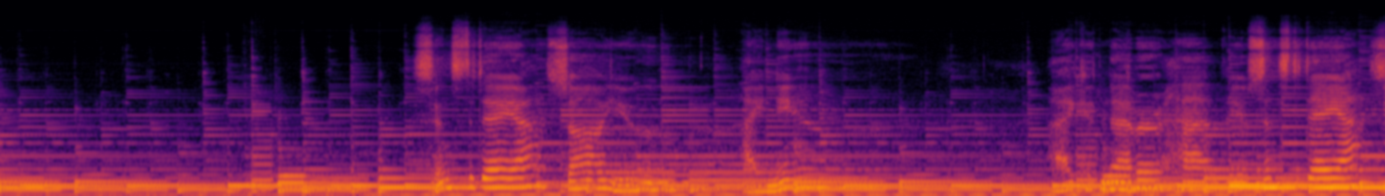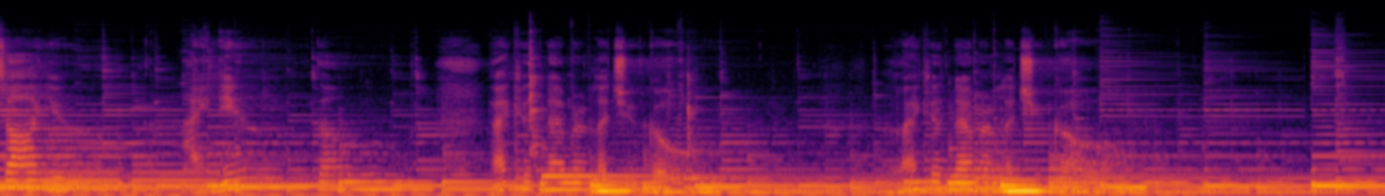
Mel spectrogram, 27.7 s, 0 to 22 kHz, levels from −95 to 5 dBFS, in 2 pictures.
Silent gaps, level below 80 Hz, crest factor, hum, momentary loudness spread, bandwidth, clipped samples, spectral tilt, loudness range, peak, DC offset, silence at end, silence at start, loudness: none; -38 dBFS; 18 dB; none; 10 LU; 11.5 kHz; under 0.1%; -7.5 dB/octave; 6 LU; -6 dBFS; under 0.1%; 0 s; 0 s; -24 LUFS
